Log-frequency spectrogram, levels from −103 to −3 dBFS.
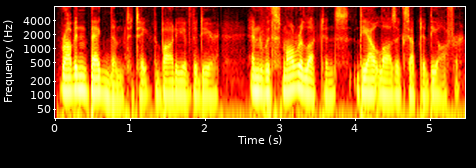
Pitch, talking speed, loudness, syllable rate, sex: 105 Hz, 210 wpm, -19 LUFS, 5.9 syllables/s, male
